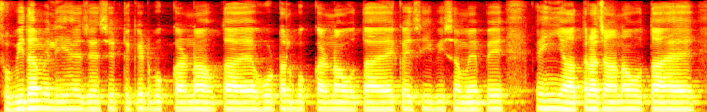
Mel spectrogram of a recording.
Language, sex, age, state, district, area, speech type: Hindi, male, 30-45, Rajasthan, Karauli, rural, spontaneous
